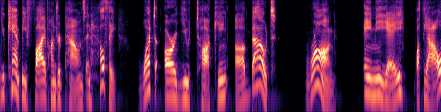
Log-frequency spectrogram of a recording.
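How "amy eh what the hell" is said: insulting, fake, put-on Chinese accent. You are trying to insult a woman, saying it in a mock chinese accent. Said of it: "I'm saying it with like a fucking Chinese accent".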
